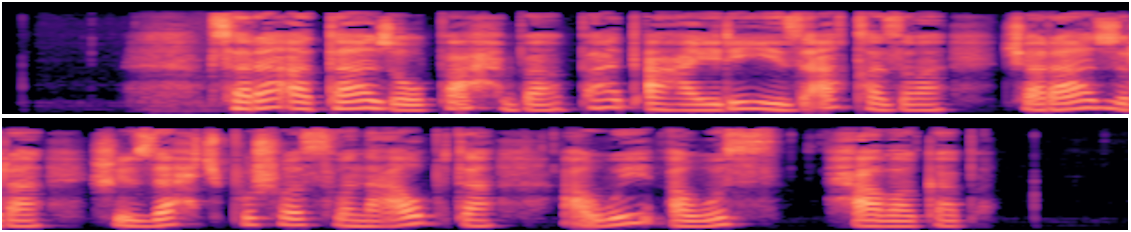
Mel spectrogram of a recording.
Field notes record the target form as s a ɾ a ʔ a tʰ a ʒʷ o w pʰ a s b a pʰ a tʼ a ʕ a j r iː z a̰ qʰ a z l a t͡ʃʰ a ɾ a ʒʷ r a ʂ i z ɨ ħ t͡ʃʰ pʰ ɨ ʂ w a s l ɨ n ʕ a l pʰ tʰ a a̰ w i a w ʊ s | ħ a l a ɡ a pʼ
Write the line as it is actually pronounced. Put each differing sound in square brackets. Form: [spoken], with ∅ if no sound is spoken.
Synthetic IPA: s a ɾ a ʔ a tʰ a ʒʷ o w pʰ a [ħ] b a pʰ a tʼ a ʕ a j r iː z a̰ qʰ a z l a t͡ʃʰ a ɾ a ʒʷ r a ʂ i z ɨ ħ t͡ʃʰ pʰ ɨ ʂ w a s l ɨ n ʕ a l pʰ tʰ a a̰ w i a w ʊ s | ħ a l a ɡ a pʼ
